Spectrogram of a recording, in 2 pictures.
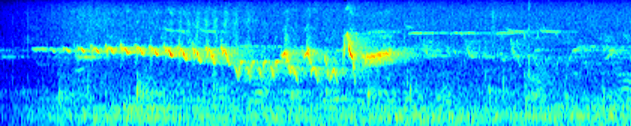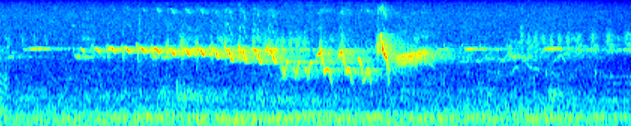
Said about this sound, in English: Birds from Flanders sing a song which ends with a particular flourish, which Flemish finch keepers, known as finconeers, call a suskavit. Have a listen to this and see if you can pick it up.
